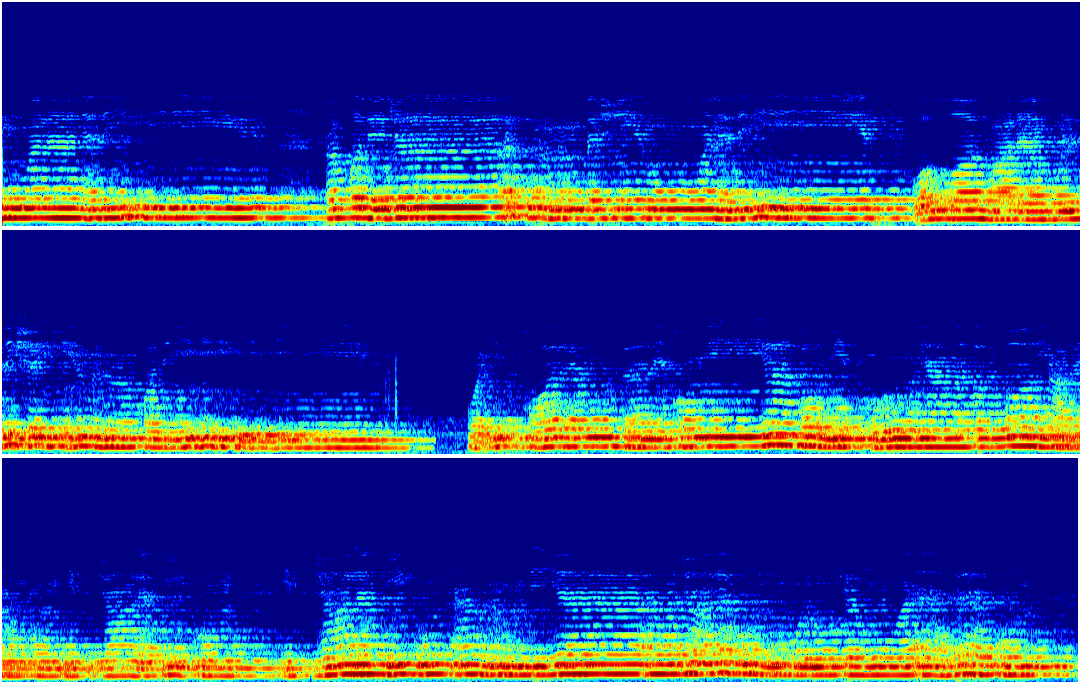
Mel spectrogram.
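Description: A man reciting the Quran aloud in melodic tajweed style, with long held notes. He recites in several long phrases, with a short break for breath about halfway through.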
